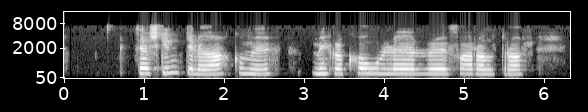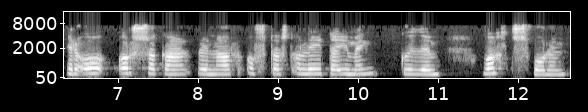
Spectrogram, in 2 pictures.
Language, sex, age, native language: Icelandic, female, 18-19, Icelandic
